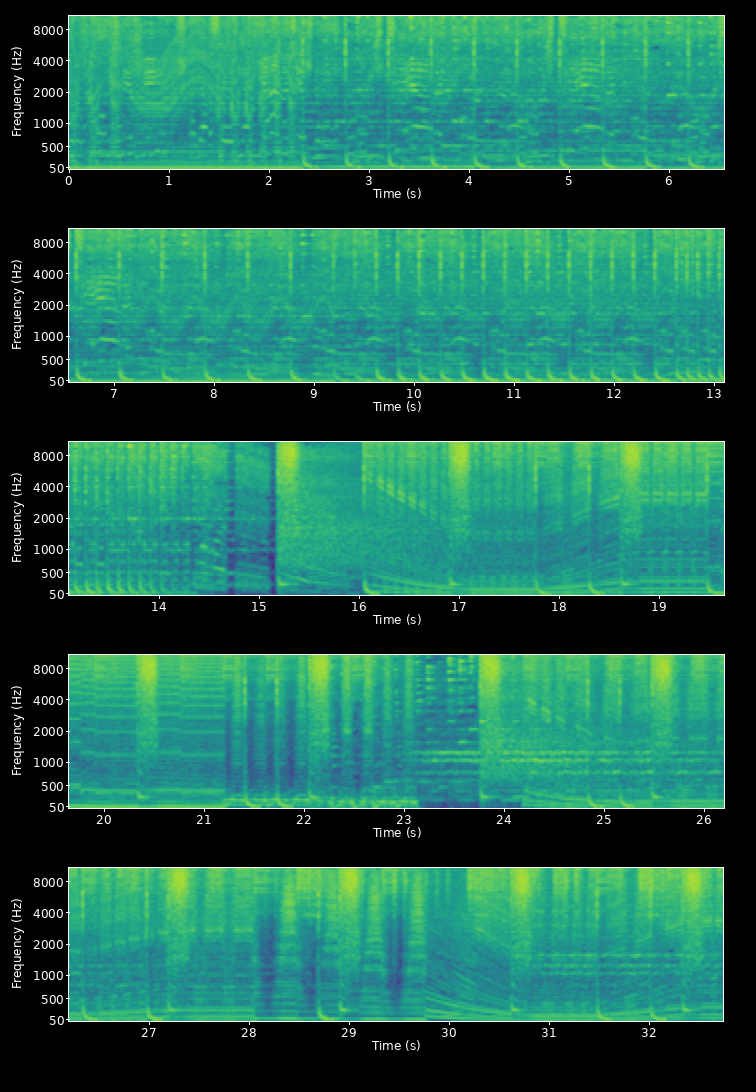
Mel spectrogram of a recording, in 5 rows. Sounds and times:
Dubstep: 0:00.0 - 0:32.7.

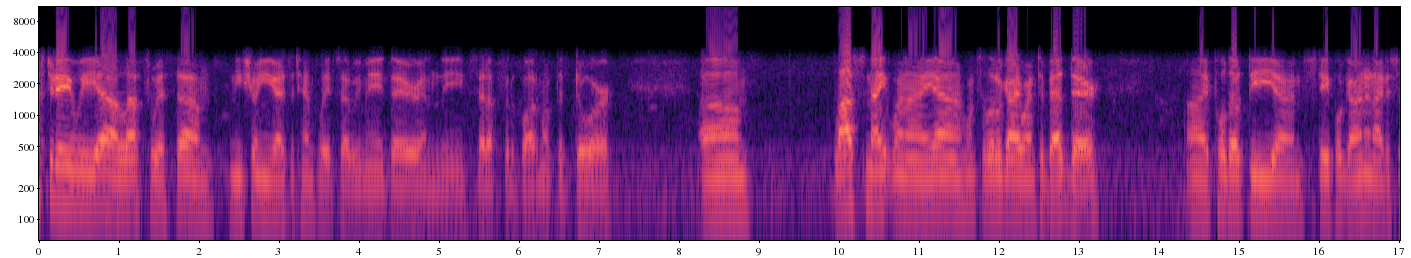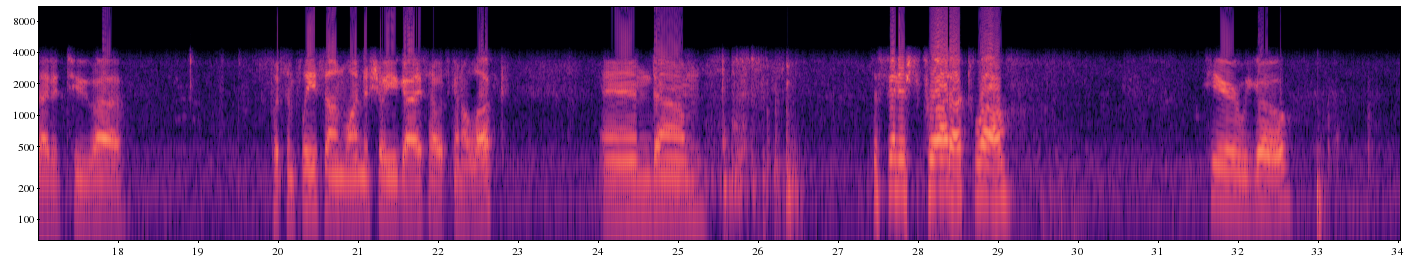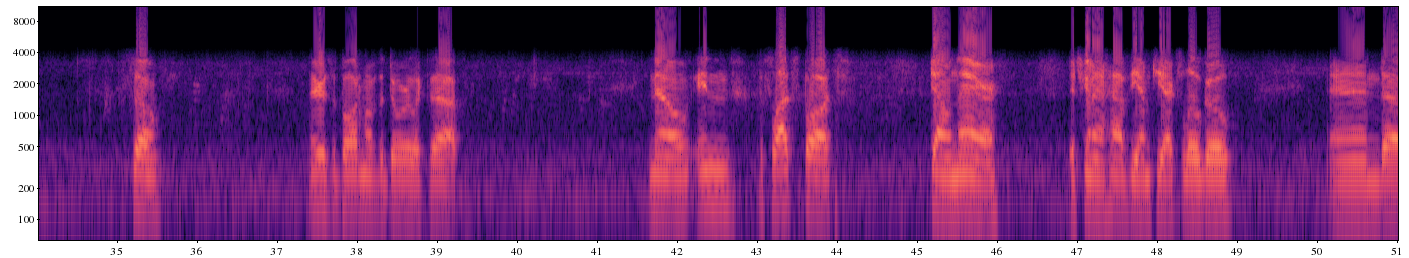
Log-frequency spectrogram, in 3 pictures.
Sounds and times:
Speech: 0:00.0 - 0:07.2, 0:08.2 - 0:08.9, 0:09.9 - 0:13.3, 0:14.1 - 0:18.1, 0:18.7 - 0:22.9, 0:24.0 - 0:25.4, 0:27.4 - 0:29.2, 0:34.8 - 0:36.8, 0:37.4 - 0:44.2, 0:45.2 - 0:46.1, 0:46.9 - 0:49.0, 0:50.2 - 0:51.0.

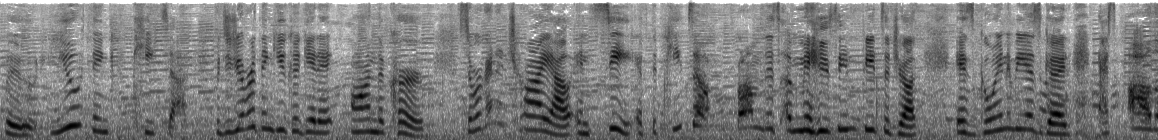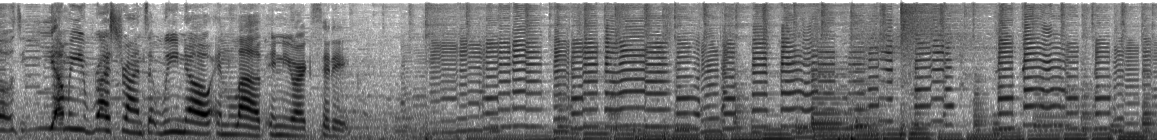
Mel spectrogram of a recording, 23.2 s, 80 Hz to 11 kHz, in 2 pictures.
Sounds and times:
Speech: 0:00.0 - 0:15.2
Music: 0:00.0 - 0:23.1.

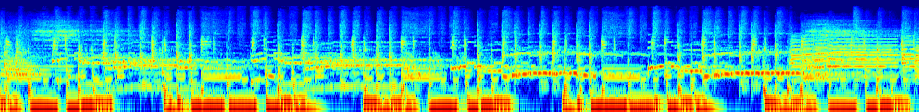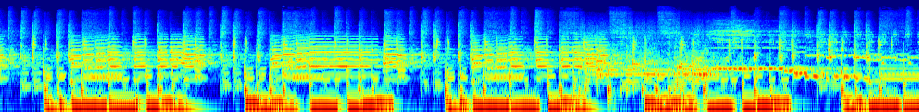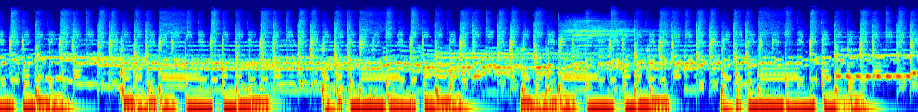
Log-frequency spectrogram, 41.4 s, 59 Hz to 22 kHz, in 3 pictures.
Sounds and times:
Music: 0:00.0 - 0:41.3.

